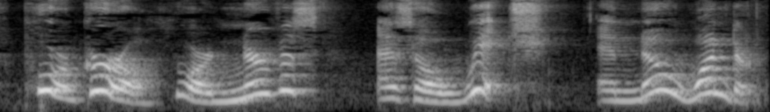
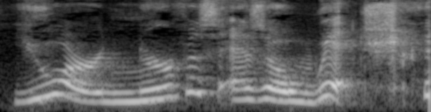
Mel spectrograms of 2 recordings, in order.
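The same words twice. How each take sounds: First: Louder, higher storybook mother; lightly voiced mother pitying a girl out loud; exclaiming Ma. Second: Slow, louder mock quoting of Ma; deliberate requote. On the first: A narrator's reading. Reading Ma's exclaimed line. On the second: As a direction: repeat it slowly, marvelling at the odd phrase. Apparently Ma just said.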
